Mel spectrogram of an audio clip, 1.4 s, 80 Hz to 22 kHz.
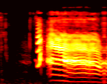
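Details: A talkative 10.5-year-old female Staffordshire Bull Terrier in Alaska gives a sharp yip, then a long, high, nasal whine, begging for her ball stuck behind the couch.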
